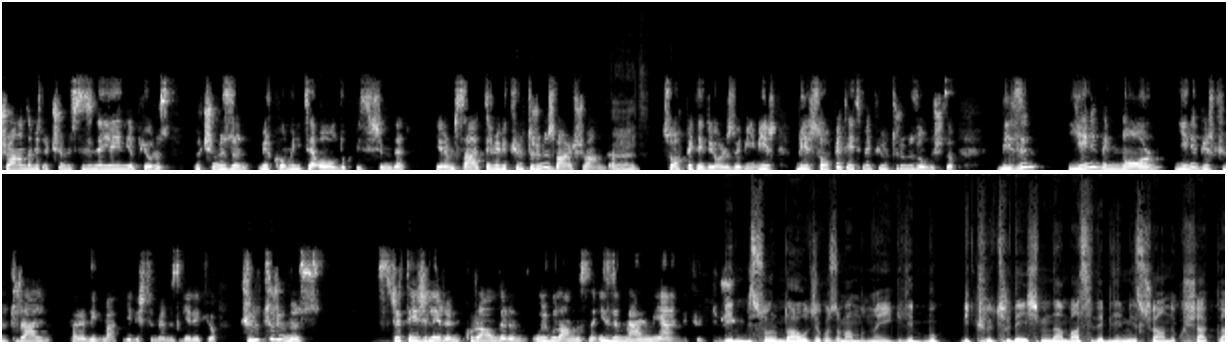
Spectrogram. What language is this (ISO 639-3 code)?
tur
